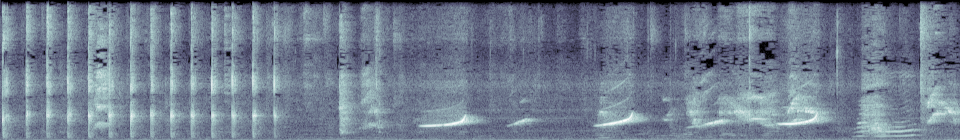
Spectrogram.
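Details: Indian ringneck parrot, noted for its talking, opening with an evenly spaced string of clicking taps, then several clear upward-sweeping whistles repeated about once per second; low hum throughout.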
